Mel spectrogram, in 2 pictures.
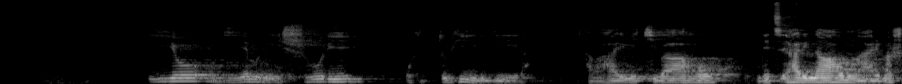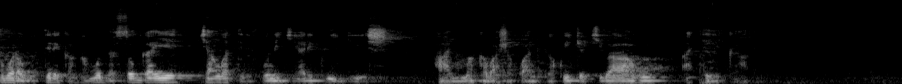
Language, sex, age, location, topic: Kinyarwanda, male, 25-35, Huye, education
